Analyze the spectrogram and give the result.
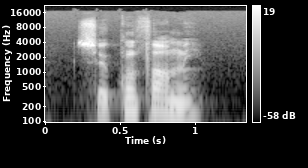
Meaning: to conform; comply
- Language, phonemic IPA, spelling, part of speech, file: French, /kɔ̃.fɔʁ.me/, conformer, verb, Fr-conformer.ogg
